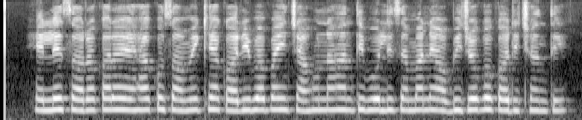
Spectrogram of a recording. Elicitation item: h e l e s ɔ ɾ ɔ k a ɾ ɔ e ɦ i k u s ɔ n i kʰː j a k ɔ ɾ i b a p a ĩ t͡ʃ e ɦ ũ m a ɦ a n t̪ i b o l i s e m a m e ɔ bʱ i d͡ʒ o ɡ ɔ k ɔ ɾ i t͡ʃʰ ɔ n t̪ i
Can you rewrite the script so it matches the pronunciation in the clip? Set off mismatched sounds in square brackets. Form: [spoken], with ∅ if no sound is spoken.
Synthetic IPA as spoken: h e l e s ɔ ɾ ɔ k a ɾ ɔ e ɦ [a] k u s ɔ [m] i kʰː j a k ɔ ɾ i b a p a ĩ t͡ʃ [a] ɦ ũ [n] a ɦ a n t̪ i b o l i s e m a [n] e ɔ bʱ i d͡ʒ o ɡ ɔ k ɔ ɾ i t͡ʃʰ ɔ n t̪ i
